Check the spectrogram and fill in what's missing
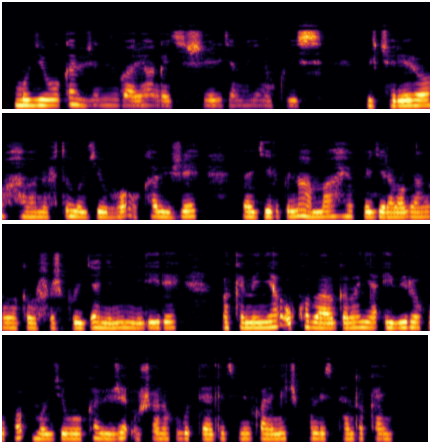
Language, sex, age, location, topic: Kinyarwanda, female, 18-24, Kigali, health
